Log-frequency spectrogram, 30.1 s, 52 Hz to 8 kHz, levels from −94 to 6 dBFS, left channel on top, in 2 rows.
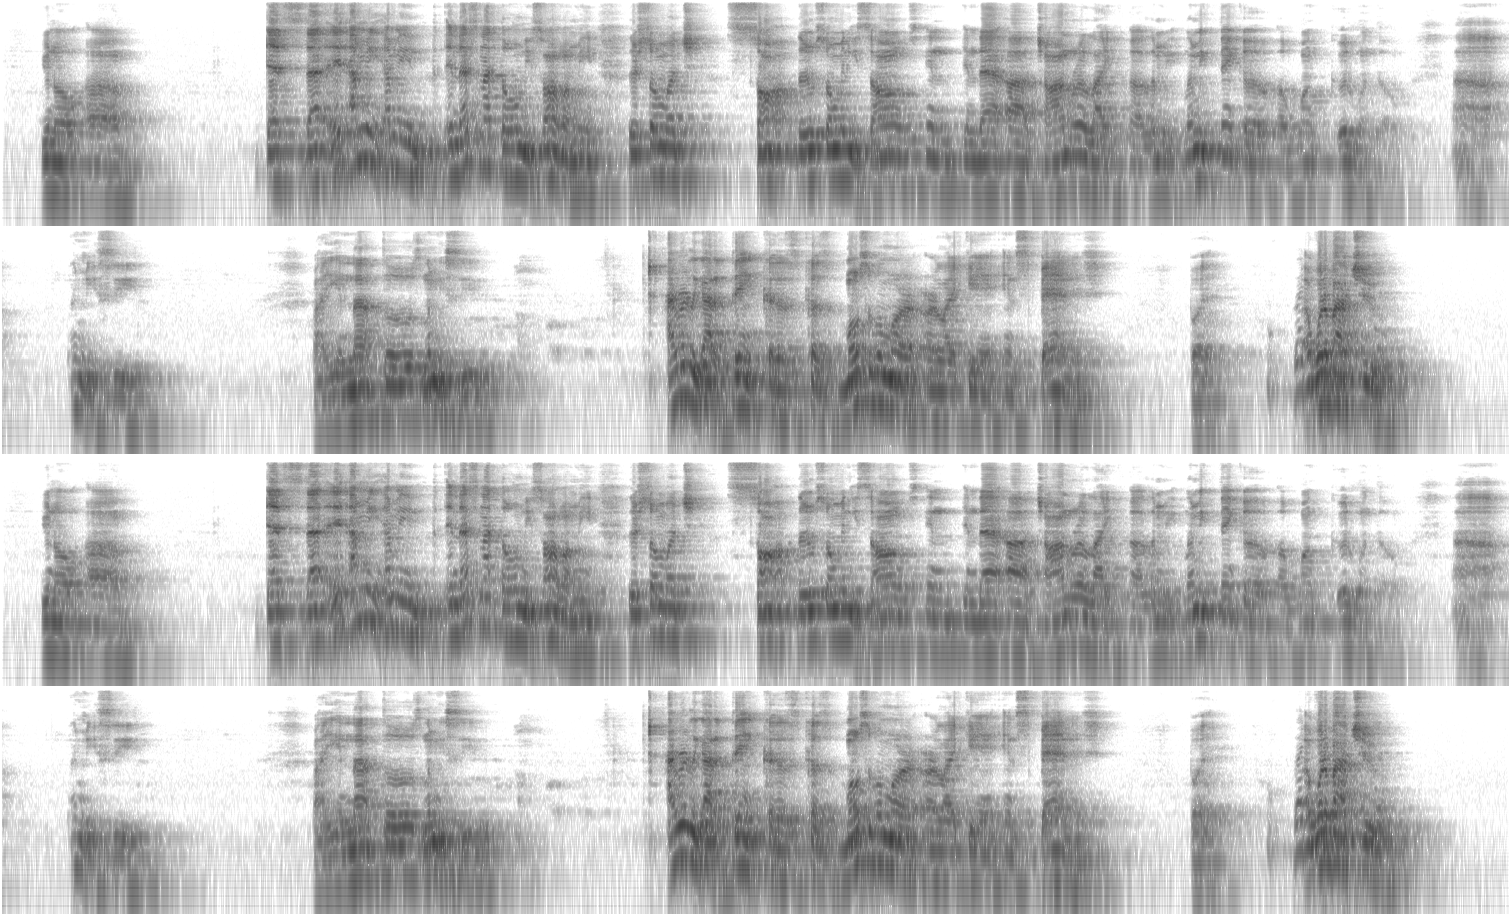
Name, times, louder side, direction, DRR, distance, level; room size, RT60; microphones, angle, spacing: voice 1, 0.4-1.3 2.6-13.9 14.5-15.0 15.8-16.5 17.9-20.1 21.5-26.0 27.0-27.2 28.1-28.9, equal, 10° left, 2 dB, 1.5 m, -30 dB
voice 2, 28.0-29.0, right 1 dB, 20° right, 4 dB, 1.5 m, -36 dB
13.5 x 8.8 x 3.7 m, 0.77 s
head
